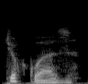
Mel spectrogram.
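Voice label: "turquoise", French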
